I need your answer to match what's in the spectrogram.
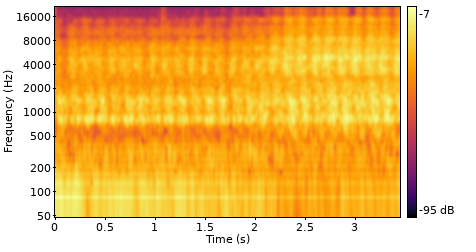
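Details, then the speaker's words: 1982 Holden WB panelvan, engine reportedly rebuilt recently, not in gear, fuel not yet supplied to the carburetor: starter cranks at a steady, even beat with no weak strokes, indicating good, even compression. "Sounds pretty good. Sounds like it's got some good compression."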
